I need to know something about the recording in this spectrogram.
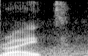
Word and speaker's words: rätt: Rätt, the way you spelled it, it's pronounced right.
